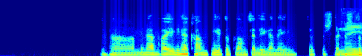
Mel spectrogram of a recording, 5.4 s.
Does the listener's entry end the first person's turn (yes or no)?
yes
